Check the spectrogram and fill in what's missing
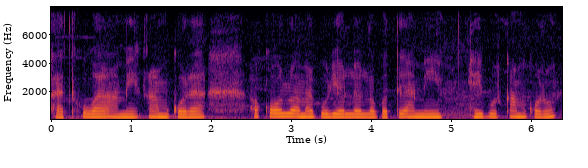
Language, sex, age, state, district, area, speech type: Assamese, female, 30-45, Assam, Darrang, rural, spontaneous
